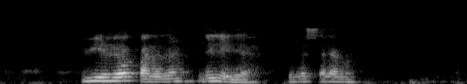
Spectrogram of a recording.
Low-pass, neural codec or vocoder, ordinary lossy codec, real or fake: 5.4 kHz; codec, 16 kHz, 4 kbps, FreqCodec, smaller model; Opus, 16 kbps; fake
